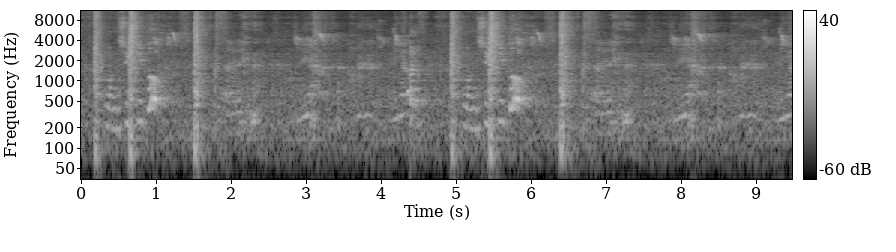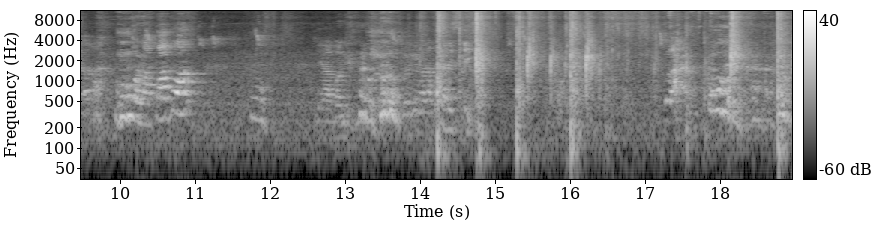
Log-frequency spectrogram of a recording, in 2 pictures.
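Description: A basketball bounces hard on an outdoor court.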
